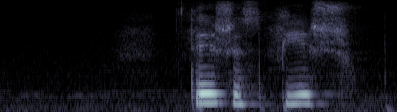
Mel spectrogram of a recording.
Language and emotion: Russian, neutral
